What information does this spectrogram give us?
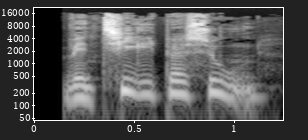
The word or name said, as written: ventilbasun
